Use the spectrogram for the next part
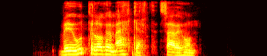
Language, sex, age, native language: Icelandic, male, 20-29, Icelandic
